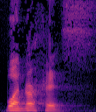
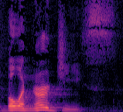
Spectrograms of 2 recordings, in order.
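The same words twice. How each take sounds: First: The name is pronounced the original Aramaic way. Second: The name is pronounced the usual English way. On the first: "if you want to pronounce it in their original language" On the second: "The Aramaic word is Boanerges"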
